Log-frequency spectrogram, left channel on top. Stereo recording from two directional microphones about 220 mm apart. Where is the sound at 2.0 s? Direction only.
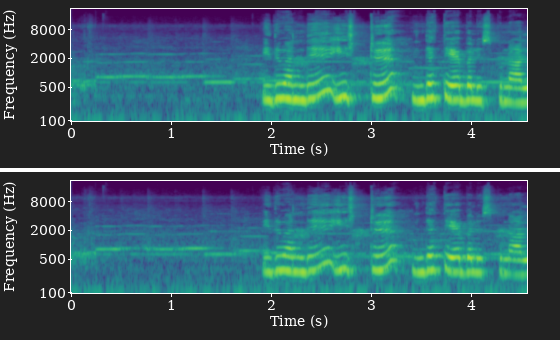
30° left (ahead or behind).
